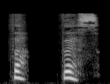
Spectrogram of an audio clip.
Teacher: For the voiced the in this, add some buzz with your vocal cords.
